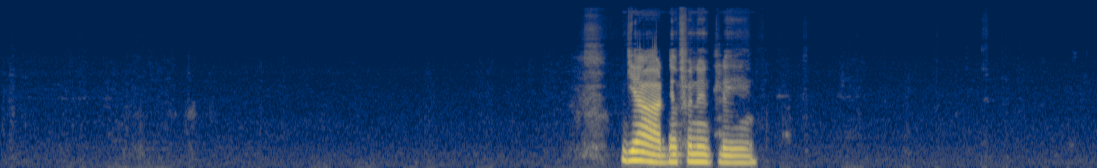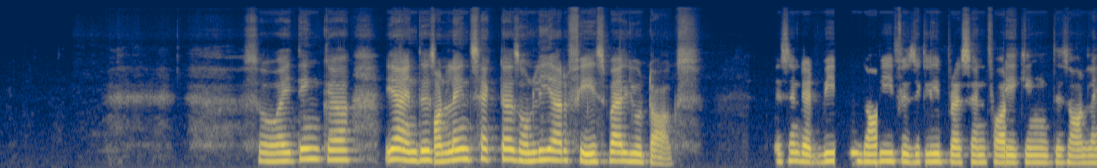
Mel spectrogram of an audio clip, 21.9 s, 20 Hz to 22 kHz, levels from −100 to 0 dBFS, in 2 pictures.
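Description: Speech with compressed frames skipped at 15.30, 18.30, 19.72 and 21.01 s: roughly 100, 50, 150 and 100 ms vanish, fitting whole 24 ms frames dropped. Each shows as a sudden spectrogram discontinuity.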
